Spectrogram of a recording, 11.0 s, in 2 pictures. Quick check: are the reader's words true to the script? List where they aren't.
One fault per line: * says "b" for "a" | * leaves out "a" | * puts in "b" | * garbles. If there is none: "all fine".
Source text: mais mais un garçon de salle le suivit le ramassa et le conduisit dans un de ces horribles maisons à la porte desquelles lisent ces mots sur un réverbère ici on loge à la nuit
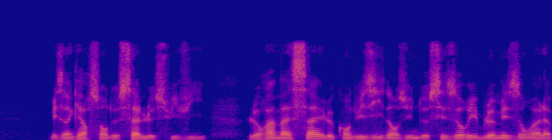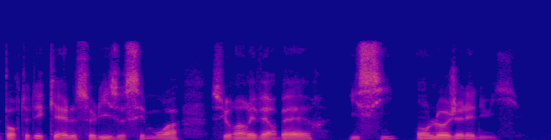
* leaves out "mais"
* says "une" for "un"
* puts in "se"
